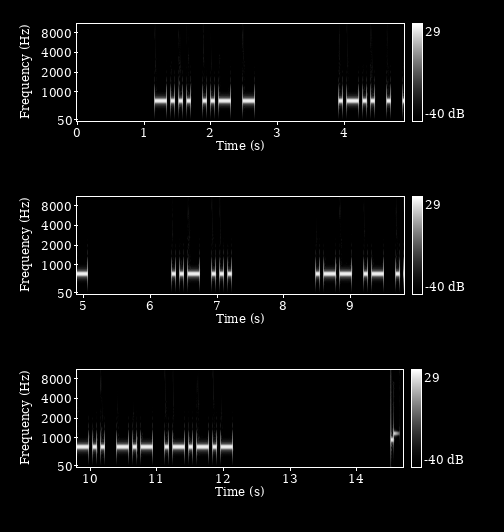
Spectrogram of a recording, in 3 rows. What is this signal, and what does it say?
Morse code, heard as a keyed tone, about 21 wpm, 700 Hz. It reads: BUT LET US WALK.
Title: 3x Word-Spacing - Sentences from Top 300 Words - 20wpm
